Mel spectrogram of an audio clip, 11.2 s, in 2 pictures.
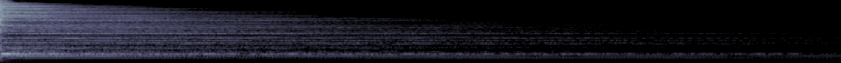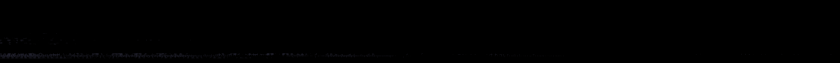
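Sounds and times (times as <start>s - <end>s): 
ride cymbal on a Gretsch drum kit: 0.0s - 3.3s.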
